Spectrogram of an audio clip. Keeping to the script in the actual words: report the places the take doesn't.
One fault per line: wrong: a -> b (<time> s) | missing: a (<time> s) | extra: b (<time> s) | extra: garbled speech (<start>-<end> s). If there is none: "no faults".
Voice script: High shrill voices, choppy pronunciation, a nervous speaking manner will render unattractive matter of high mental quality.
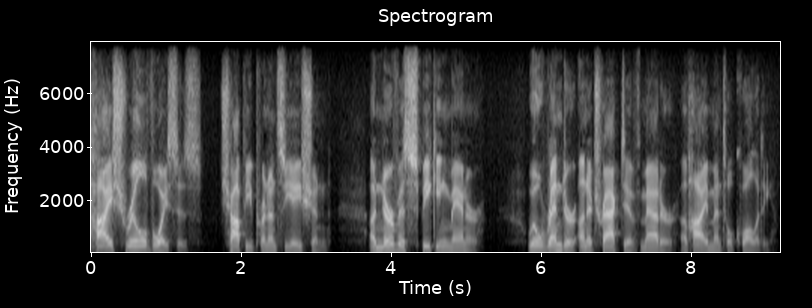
no faults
